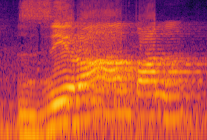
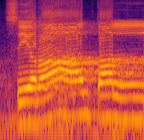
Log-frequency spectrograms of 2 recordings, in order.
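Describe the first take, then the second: First: The word begins with a z sound. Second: The word begins with an s sound.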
